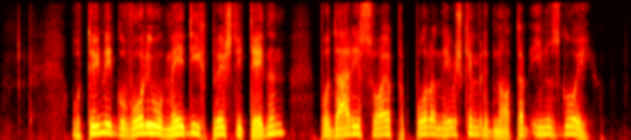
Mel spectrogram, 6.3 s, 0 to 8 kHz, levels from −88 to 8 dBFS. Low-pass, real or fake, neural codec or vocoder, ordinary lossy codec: none; fake; codec, 16 kHz, 1.1 kbps, Voila-Tokenizer; none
